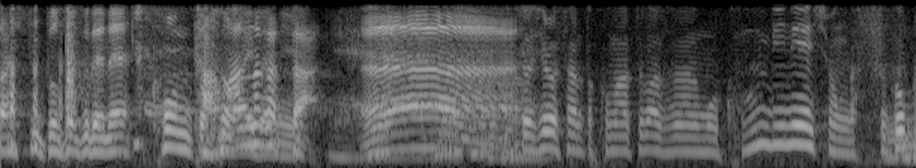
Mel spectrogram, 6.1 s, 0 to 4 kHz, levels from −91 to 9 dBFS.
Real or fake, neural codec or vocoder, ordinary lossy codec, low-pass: real; none; none; 3.6 kHz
